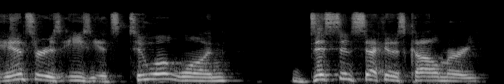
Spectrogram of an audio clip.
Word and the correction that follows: Kyler Murray: Am I saying his name right? – Kyler Murray.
